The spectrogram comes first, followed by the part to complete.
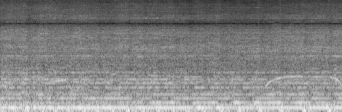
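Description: A live rock band playing loudly: distorted electric guitar and bass holding a low chord, recorded from within the crowd. A short rising-then-falling whistle sounds near the end.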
